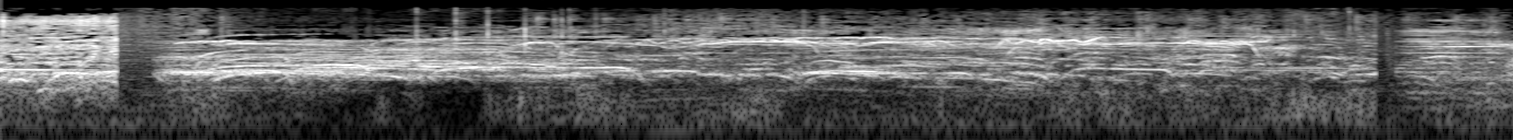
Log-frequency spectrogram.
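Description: A large crowd outdoors shouts and chants loudly.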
